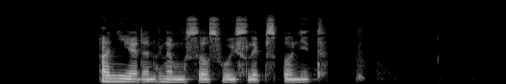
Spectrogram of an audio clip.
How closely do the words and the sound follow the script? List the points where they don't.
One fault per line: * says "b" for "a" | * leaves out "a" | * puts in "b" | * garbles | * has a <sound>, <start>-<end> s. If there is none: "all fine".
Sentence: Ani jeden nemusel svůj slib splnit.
* has a whoosh, 3.5-3.7 s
